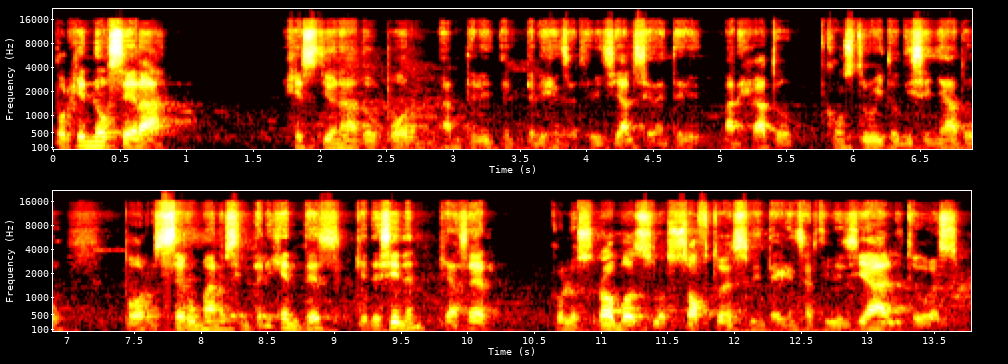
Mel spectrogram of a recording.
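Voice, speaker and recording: A man's voice: on the low side, fairly even intonation, moderate pace, a bit bright, a little hiss or hum, poor audio. A man from Calabria with an Italian accent, a guest in casual interview chat, feeling for words in his second language. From Calabria, southern Italy. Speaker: guest author and speaker.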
